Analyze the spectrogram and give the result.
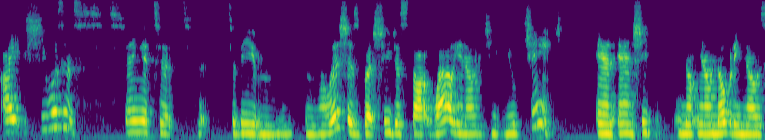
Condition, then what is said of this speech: Stuttering. So it's not like, oh, here's my stuttering, and I'm at the mercy of this thing.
